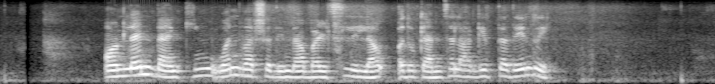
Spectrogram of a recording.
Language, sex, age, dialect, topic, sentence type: Kannada, female, 25-30, Dharwad Kannada, banking, question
